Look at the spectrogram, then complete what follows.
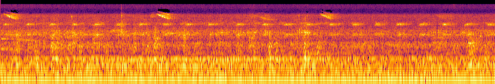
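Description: Background ambience: a steady low hum, with a faint, high, evenly repeated chirp about three times a second, typical of a cricket-like insect. A few short, high, falling chirps, like small birds, come about a quarter second in, past two seconds and near five seconds.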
